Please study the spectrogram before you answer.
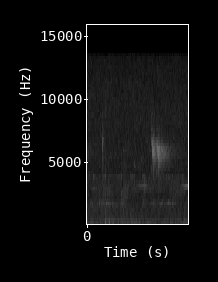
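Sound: bird chirps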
